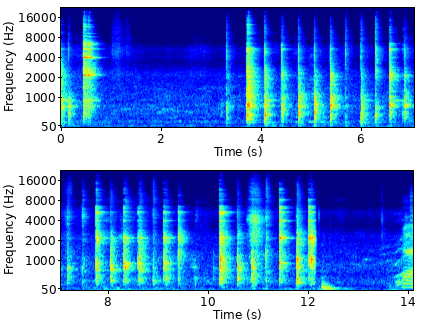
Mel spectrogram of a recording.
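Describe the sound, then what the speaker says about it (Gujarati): Garlic being crushed in a kitchen, heard as bursts of sharp, rapid pounding knocks with metallic clinks, close up, separated by short pauses. "જો લસણ આ રીતના કૂટડી લેવાનું।"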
